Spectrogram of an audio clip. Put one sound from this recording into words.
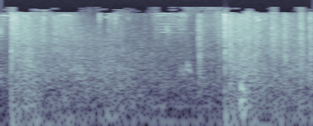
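A gun fires a sharp shot.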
